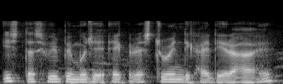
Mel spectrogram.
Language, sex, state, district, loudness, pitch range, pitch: Hindi, male, Arunachal Pradesh, Lower Dibang Valley, -16 LUFS, 105-125 Hz, 115 Hz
